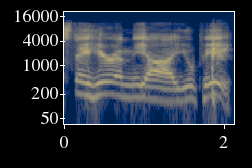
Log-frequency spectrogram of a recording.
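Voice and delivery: put-on a jail inmate declining escape in a Minnesota accent. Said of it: "Is this the Netherlands or Minnesota?".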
